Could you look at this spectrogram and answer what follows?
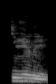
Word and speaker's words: Dione: Dione, is that how you pronounce it? Dione, yeah, Aha!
